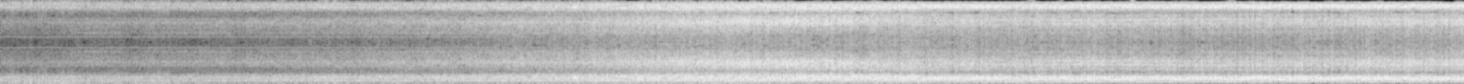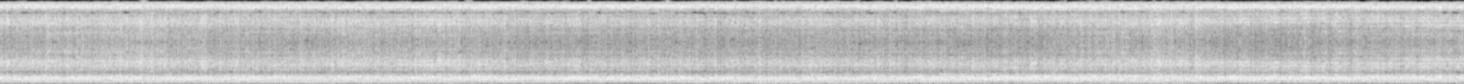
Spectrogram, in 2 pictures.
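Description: A freight train of flat wagons rolling past, a steady rumble of wheels on rail that builds over the first several seconds and then holds.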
